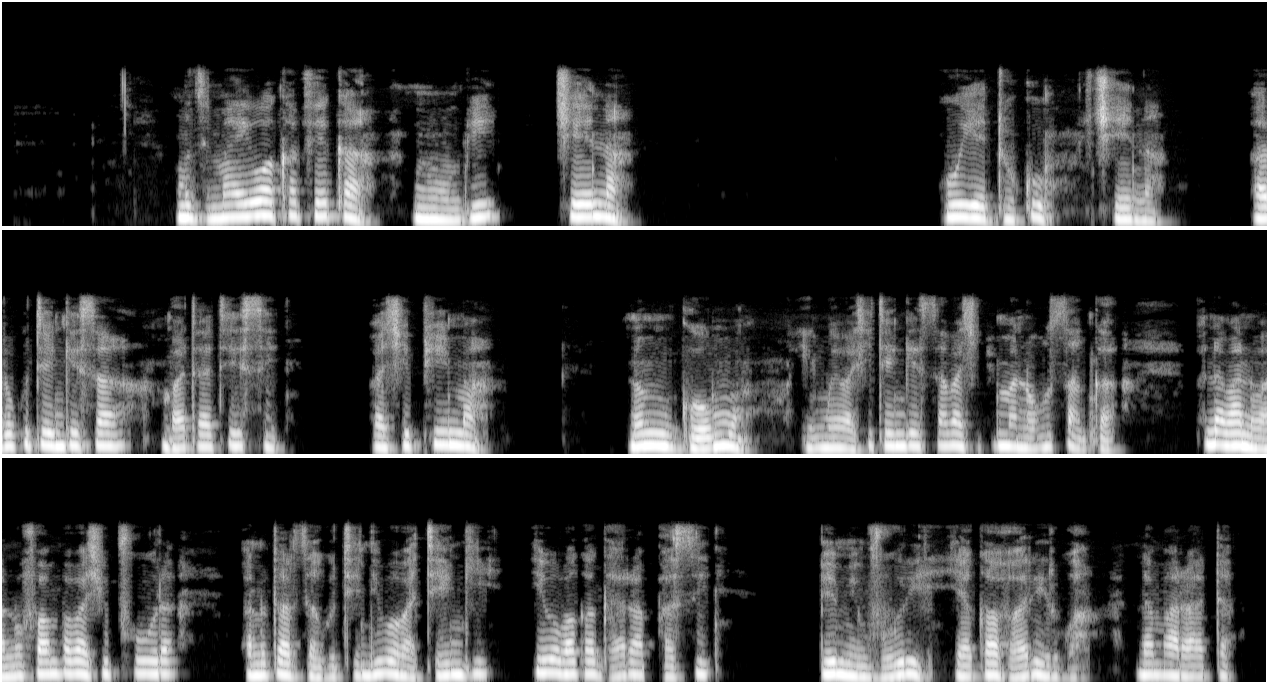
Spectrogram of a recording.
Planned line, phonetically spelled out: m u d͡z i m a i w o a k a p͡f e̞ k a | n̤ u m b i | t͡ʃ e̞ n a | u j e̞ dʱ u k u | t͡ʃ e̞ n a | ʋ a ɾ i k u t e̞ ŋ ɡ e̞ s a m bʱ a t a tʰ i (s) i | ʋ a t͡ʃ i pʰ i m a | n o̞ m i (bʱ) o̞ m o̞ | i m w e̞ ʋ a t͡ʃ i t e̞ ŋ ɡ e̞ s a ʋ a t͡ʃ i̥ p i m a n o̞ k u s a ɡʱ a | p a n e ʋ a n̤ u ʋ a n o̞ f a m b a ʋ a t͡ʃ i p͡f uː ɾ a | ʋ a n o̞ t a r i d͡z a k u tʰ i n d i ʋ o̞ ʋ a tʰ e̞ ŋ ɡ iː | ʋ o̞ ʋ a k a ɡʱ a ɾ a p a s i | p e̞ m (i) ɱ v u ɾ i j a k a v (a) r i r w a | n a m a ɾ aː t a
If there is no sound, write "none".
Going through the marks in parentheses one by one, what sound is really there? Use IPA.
s, ɡʱ, i, a

